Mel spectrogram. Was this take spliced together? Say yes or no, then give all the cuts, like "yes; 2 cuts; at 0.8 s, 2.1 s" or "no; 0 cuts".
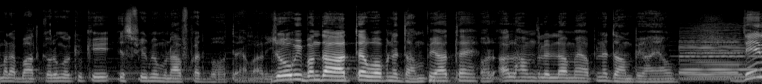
yes; 4 cuts; at 1.1 s, 2.7 s, 4.8 s, 6.8 s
